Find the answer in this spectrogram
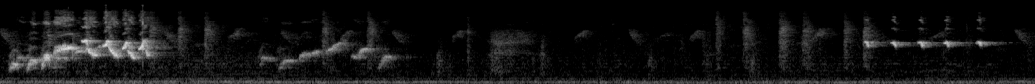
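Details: White-rumped shama with a klewer tail, a lure for birds that seldom sing: an opening loud warbling flurry, quieter scattered notes and clicks, then a closing run of about six rapid, evenly spaced high whistles.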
